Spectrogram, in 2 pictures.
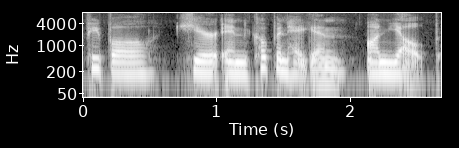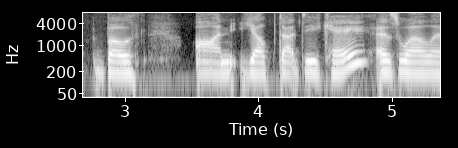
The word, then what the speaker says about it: Yelp: And we're pretty excited because when people ask about Yelp, I always say it rhymes with help.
